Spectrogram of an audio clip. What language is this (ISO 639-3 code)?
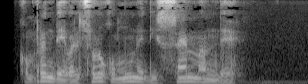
ita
